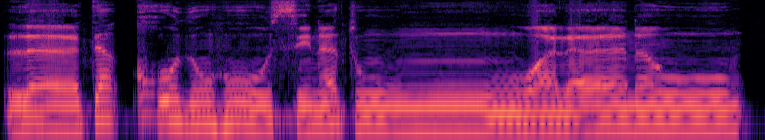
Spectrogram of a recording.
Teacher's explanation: یہ جو حمزہ ساکن جب ہم ادا کریں گے نا تو ہماری آواز بند ہو جائے گی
